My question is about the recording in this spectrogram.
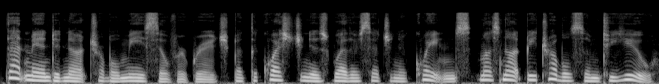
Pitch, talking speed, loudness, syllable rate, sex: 165 Hz, 190 wpm, -17 LUFS, 5.2 syllables/s, female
